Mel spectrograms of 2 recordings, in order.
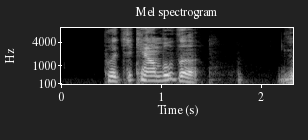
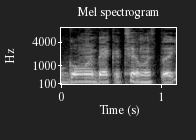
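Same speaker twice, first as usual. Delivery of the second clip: normal talking voice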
